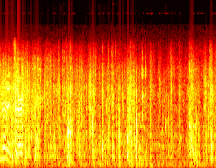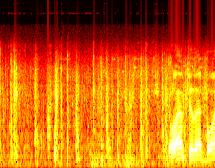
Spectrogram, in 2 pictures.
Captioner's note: horses trotting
